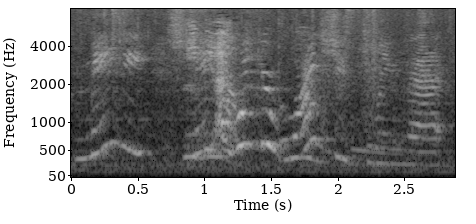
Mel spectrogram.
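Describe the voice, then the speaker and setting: A woman teacher reading a picture book aloud to young children, expressive, pausing to explain words and ask questions. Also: very high voice. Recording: echoey noisy room from far off.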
